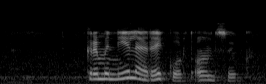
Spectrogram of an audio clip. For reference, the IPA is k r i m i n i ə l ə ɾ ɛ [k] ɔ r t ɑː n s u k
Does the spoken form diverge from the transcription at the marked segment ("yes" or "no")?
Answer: no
